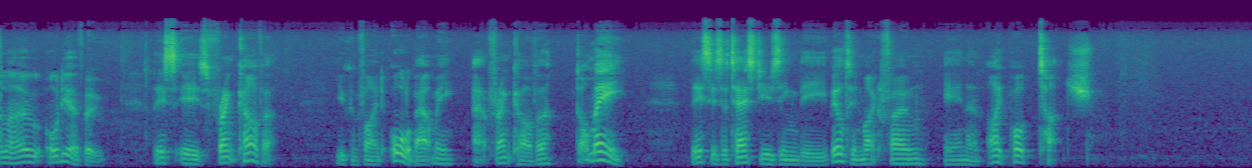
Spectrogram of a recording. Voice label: test of ipod touch mic

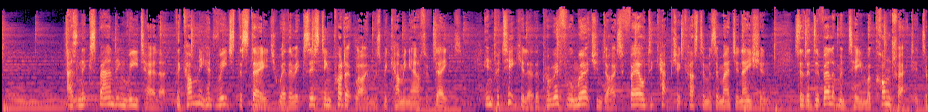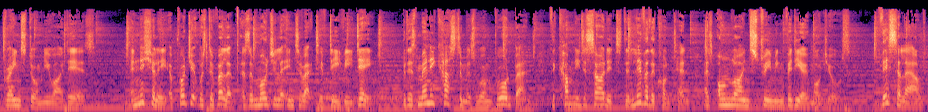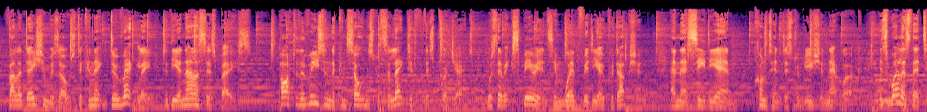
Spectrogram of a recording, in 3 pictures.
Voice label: corporate voice

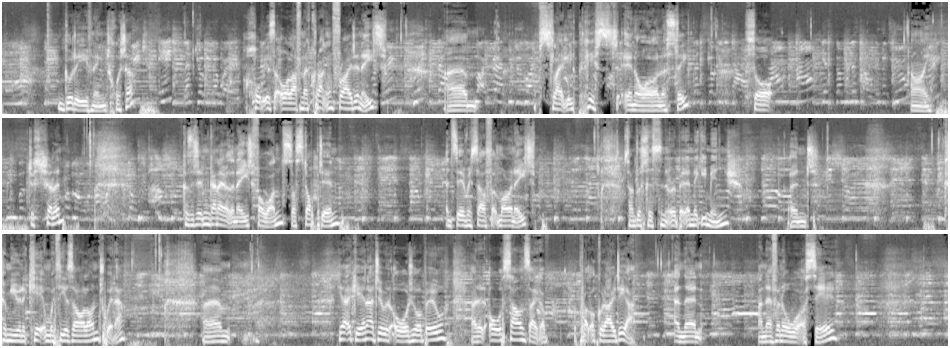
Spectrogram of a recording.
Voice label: drunken boo

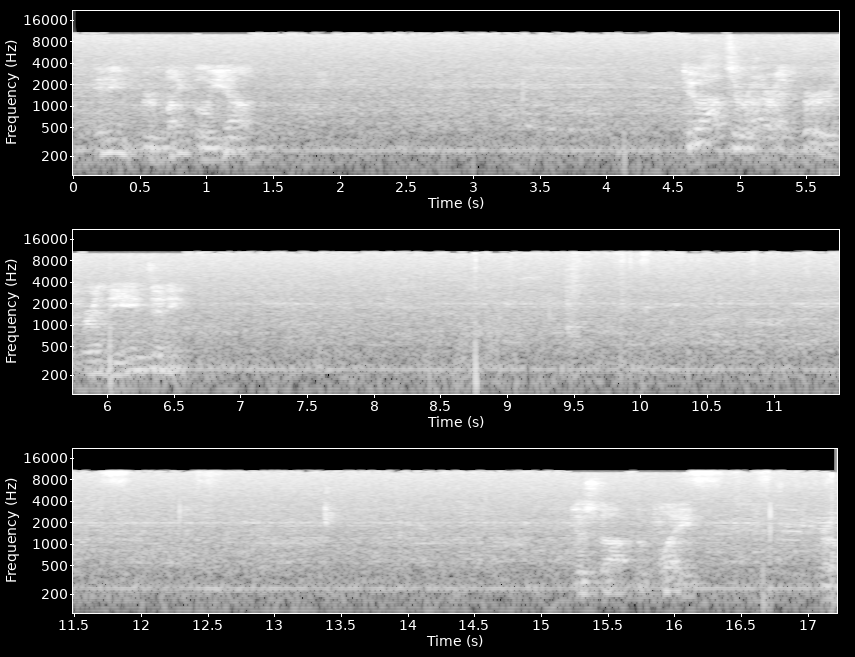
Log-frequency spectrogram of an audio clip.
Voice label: baseball on tv

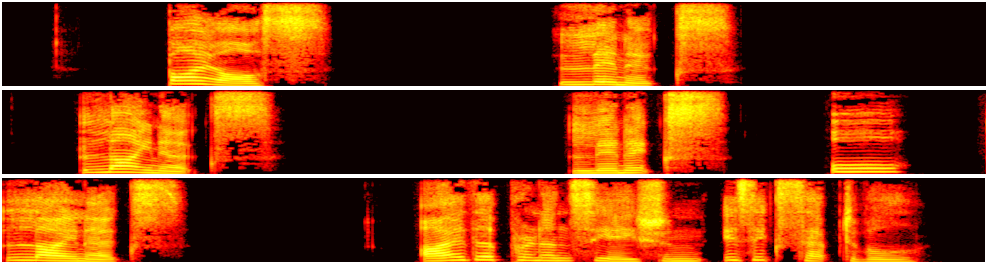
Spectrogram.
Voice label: bios linux pronunciation in rp british accent

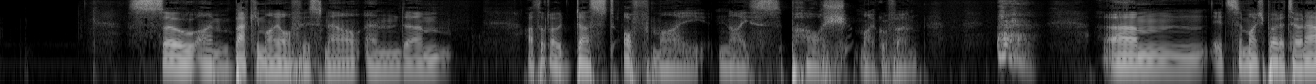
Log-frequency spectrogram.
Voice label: microphone test

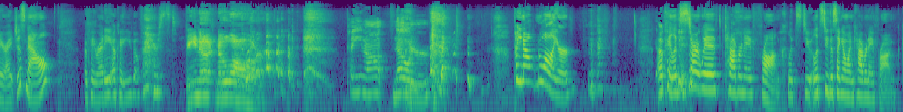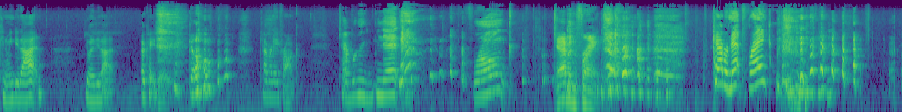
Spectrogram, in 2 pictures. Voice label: wine names in southern accents

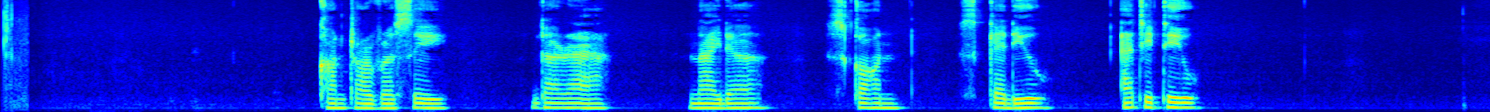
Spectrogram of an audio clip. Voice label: southern vietnamese english accent

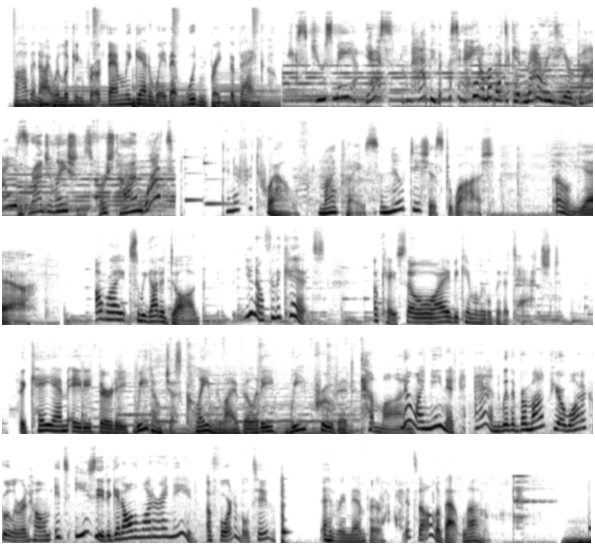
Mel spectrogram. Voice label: commercial soft sell

